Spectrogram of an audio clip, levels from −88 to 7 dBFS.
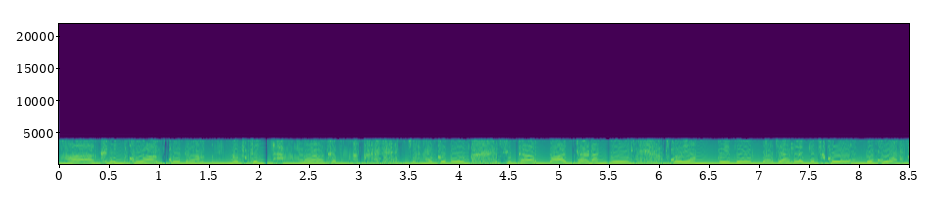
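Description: A distortion runs through the whole speech recording, and the pauses never go quiet but fill with noise. The likely cause is a stuck bit: one data bit held fixed, throwing roughly half the sample values off and flipping with the sign of small signals. All of this sits inside a band that stops at 4 kHz, as expected of the G.711 telephone coding.

There are four brief dropouts, each covered by looping the last pitch period over the gap, the shorter ones heard as a held, buzzy stretch. These are packet loss with pitch repetition. The dropouts fall at 0.52 s (20 ms), 2.02 to 2.08 s (60 ms), 5.46 to 5.50 s (40 ms, just before "ᱨᱮ ᱠᱳᱭᱟᱢᱵᱮᱫᱩ ᱵᱟᱡᱟᱨ") and 7.32 s (20 ms, right after "ᱴᱟᱲᱟᱝ ᱨᱮ ᱠᱳᱭᱟᱢᱵᱮᱫᱩ ᱵᱟᱡᱟᱨ"). The 60 ms gap is long enough for the repetition to fade before speech cross-fades back in.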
